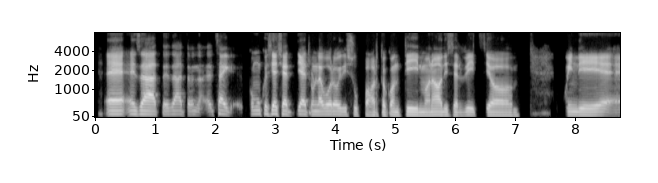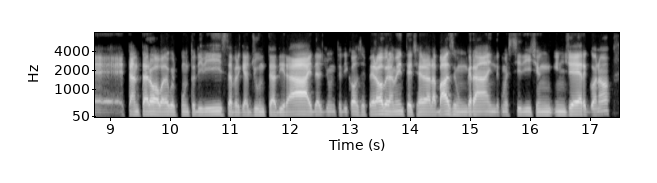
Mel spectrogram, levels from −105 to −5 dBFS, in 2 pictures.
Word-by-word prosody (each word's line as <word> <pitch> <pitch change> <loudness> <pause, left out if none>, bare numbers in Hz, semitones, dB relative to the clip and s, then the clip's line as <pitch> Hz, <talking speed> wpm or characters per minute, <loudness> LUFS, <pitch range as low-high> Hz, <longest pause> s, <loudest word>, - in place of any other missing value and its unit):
Eh, 125 0 +4
esatto, 120 -2 +1
esatto. 120 0 -8
No, 115 -2 -14
uhm, 115 - -12
sai 115 - -2
c - - -18 0.3
comunque 130 +1 -9
sia 135 +2 +3
c'è 120 -6 0
dietro 120 -2 0
un 115 - -5
lavoro 115 0 -1
di 110 0 -5
supporto 105 -1 -7
continuo, 105 -1 -1
no, 105 +1 +2
di 105 - -4
servizio, 100 0 -3 0.7
quindi 105 -1 +2
è 110 0 +1
è 275 - -6
è - - -8
tanta 110 0 +2
roba, 110 -1 +3
da 110 - 0
quel 110 -2 -5
punto 110 0 -9
di 105 0 -5
vista, 110 0 -3
perché 105 0 -3
è - - 0
aggiunta 100 0 -4
di 105 +2 -5
raid, 110 +1 +7
è 110 - -1
aggiunta 110 0 -10
di 110 - -12
cose, 105 -2 -5
però 110 +2 +4
veramente 115 -1 +1
c'è 105 +1 -3
alla 105 0 +2
base 110 +1 +4
un 105 0 -7
grind, 110 -1 +2
come 110 +1 -11
si 110 -2 -9
dice 105 0 -6
in 105 0 -5
in 110 0 -5
gergo, 110 0 +3
no, 120 +3 -2
110 Hz, 180 wpm, -24 LUFS, 105-115 Hz, 0.7 s, raid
